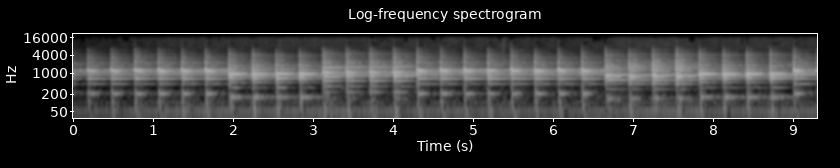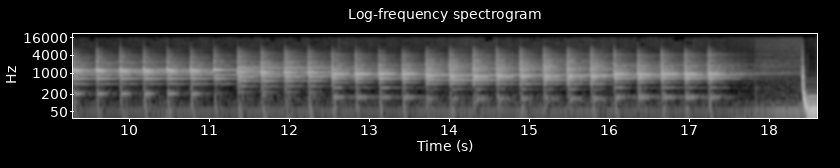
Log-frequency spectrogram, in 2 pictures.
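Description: A music single plays with bright, plucky keyboard-like notes repeating in a quick, steady rhythm, loud, with no voices, then cutting off abruptly near the end.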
